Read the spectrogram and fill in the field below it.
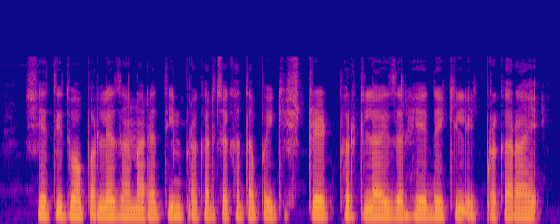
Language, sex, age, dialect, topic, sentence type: Marathi, male, 25-30, Standard Marathi, agriculture, statement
